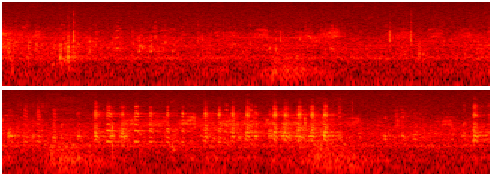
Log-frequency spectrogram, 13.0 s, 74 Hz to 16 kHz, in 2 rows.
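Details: Gadwall calling in winter at a Catalonian wetland reserve, 24 January 2022: a scatter of short nasal, reedy notes, with a denser burst of overlapping calls partway through, perhaps from several ducks together.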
